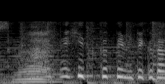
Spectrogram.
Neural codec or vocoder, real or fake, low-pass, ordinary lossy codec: none; real; none; none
